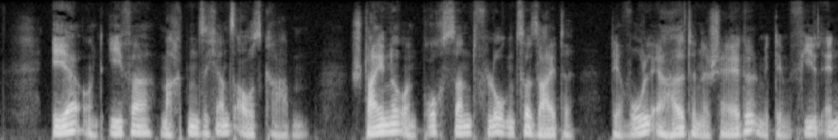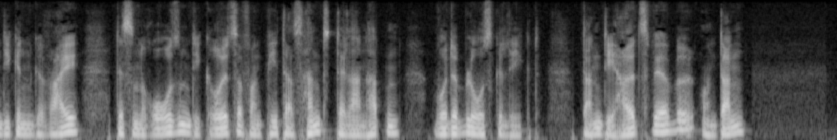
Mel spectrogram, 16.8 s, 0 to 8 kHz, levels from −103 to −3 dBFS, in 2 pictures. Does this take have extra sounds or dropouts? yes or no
no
